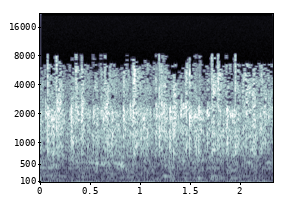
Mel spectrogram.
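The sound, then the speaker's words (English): Audience applause at a live music show in Buffalo: dense, steady clapping throughout, moderately loud and unbroken. “Let's give him a nice round of applause.”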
